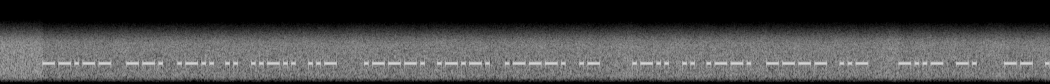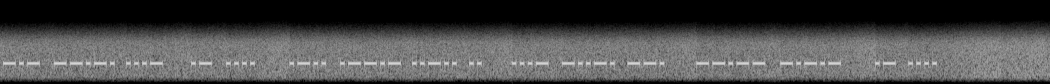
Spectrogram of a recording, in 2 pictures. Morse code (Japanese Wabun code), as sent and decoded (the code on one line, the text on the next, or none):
--.-- --. .-.. .. ..-.. ..- / .---. .-.-. .---. .- / .-.. .. .--. ---- ..- / -..- -. / -- .-.- --.-. ...- / .- .... / .-.. .--.- ..-.. .. / ...- -..-. --. / --.-- -.-.- / .- ....
アリガトウ センセイ ガツコウ マタ ヨロシク イヌ カード クモリ アサ イヌ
